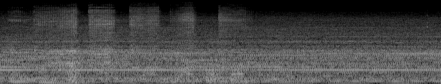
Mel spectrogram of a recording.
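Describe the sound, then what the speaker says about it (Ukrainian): Cylinder head surface grinder with its spindle and grinding stone spinning, coolant emulsion flowing, a steady whirring hum with a hissing wash, constant and moderately close, no voices. "запускаємо шпиндель, камінь закрутився, даємо подачу емульсії, повітря вийде"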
